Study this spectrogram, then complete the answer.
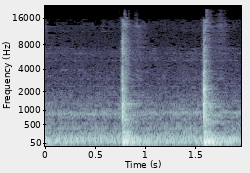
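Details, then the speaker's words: Trailer spring brake chamber tapped with hammer during DOT inspection: two dull, short thuds with no ring, so the internal spring is intact; a broken, rusted spring would clink. "okay that one's good if the spring is broken in there you'll actually hear a clink you'll hear a different tone"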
